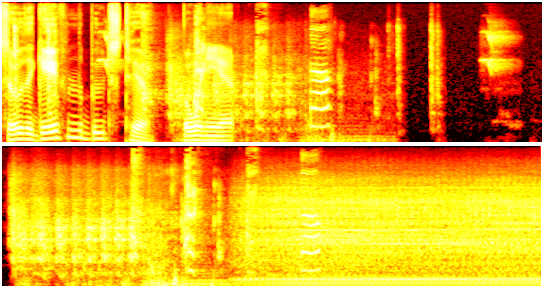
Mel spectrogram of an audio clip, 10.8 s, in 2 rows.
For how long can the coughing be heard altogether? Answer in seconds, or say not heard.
4 s.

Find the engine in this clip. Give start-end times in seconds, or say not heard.
0.0-10.7.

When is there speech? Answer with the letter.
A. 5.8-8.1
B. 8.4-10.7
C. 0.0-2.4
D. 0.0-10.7
C.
